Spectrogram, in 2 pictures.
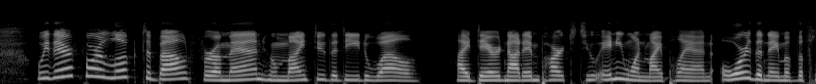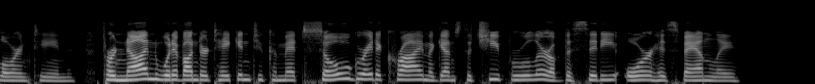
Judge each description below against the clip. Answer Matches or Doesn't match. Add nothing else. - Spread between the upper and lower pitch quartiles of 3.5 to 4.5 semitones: Doesn't match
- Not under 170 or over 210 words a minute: Matches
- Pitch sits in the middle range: Doesn't match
